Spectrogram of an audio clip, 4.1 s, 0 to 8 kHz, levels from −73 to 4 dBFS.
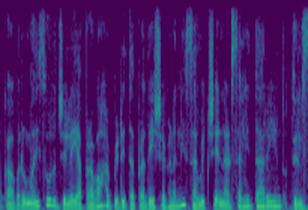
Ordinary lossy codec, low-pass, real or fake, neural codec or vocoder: none; none; fake; codec, 16 kHz, 2 kbps, X-Codec, HuBERT features, trained on LibriSpeech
